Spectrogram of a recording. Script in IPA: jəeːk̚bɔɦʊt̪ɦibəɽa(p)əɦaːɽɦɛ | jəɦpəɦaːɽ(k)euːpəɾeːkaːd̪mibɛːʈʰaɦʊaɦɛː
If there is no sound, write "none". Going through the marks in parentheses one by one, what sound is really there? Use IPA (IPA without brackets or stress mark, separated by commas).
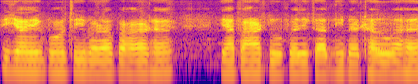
p, k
